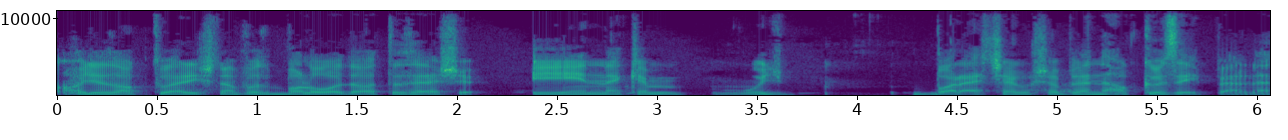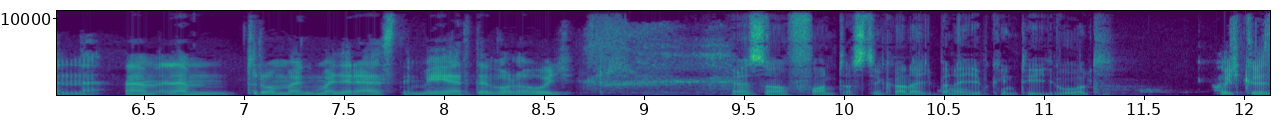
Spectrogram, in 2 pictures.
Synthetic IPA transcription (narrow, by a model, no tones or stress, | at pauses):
ho̞ɟɒzɒk̚t̪uaːliʃnɒpɒzbɒlo̞ld̪ɒlt̪ɒzɛlʃø̰ː | eːnːɛkɛmuːɟ | bɒɾa̰ːt͡ʃt͡ʃːaːɡo̞ʃɒblɛnːɛɦɒkø̞zeːpːɛ̰nlʔɛ̰nːʔɛ̰nɛmnɛmt̪ud̪o̞mːɛɡmɒɟɒɾaːznḭmeːrt̪d̪ɛ̰vɒ̰lʔɒ̰ɦo̞ɟ | ɛzɒfɒnt̪ɒst̪ikɒlɛɟbɛnɛ̰ɟḛːp̚keːnt̪iːɟʋo̞̰lt̪ho̞ckøz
